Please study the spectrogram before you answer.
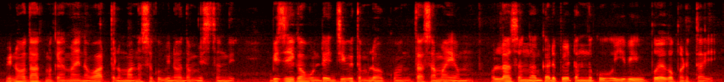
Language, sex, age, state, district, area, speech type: Telugu, male, 18-30, Andhra Pradesh, Nandyal, urban, spontaneous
